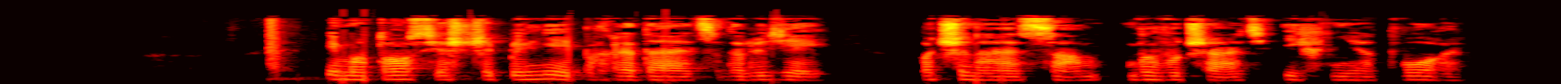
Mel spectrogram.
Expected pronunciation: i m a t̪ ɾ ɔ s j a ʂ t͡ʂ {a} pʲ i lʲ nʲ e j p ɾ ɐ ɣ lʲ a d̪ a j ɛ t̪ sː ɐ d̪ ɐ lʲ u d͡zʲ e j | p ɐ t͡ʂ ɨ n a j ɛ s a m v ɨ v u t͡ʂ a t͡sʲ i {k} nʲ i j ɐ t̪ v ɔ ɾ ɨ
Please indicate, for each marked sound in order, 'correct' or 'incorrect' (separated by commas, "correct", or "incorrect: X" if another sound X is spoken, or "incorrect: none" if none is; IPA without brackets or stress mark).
incorrect: ɛ, incorrect: x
